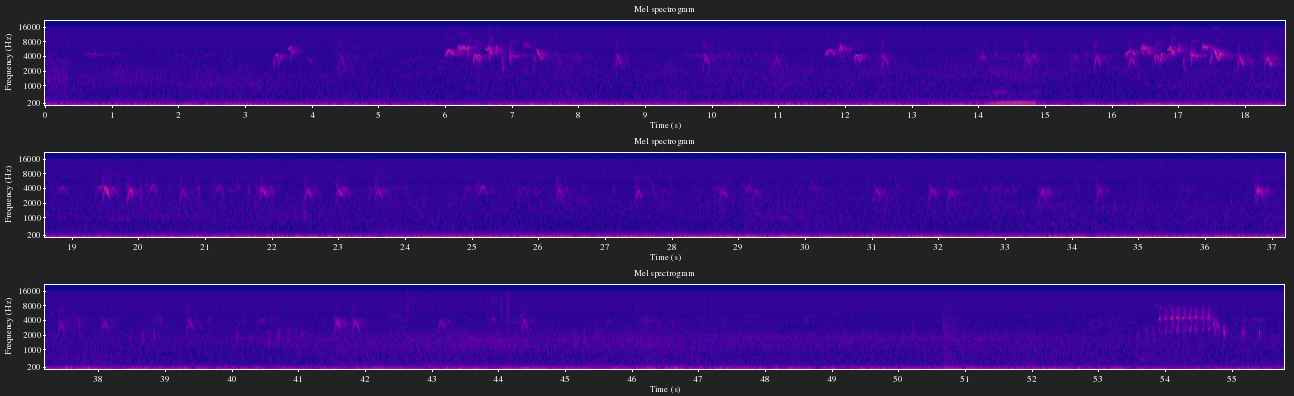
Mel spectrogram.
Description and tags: birds in moms garden
The birds whistling in my moms garden. In the background you can hear some cars. The wind is moving the trees. Binaural microphones into minidisk.
car, birds, garden, field-recording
